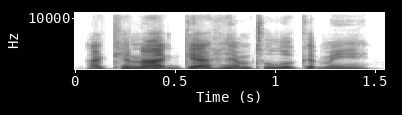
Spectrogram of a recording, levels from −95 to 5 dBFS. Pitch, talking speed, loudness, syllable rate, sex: 155 Hz, 310 wpm, -20 LUFS, 6.4 syllables/s, female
